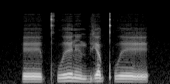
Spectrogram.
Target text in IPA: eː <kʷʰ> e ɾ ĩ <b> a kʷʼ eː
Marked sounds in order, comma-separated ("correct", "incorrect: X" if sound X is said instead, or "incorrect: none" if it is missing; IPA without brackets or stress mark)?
correct, incorrect: bʲ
